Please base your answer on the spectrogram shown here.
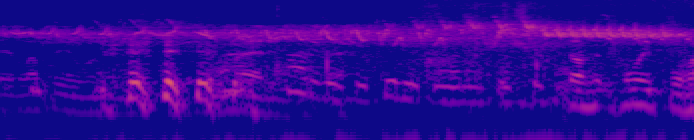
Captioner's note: laughter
